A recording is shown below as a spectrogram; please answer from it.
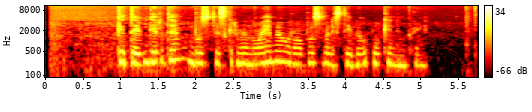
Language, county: Lithuanian, Panevėžys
